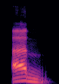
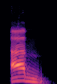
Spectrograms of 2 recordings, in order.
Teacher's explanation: huruf ba itu huruf yang tidak mengalir suaranya Ketika saya ucapkan AB sudah selesai di sana ya ab nah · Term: sifat syiddah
